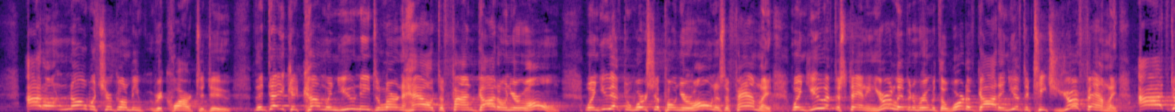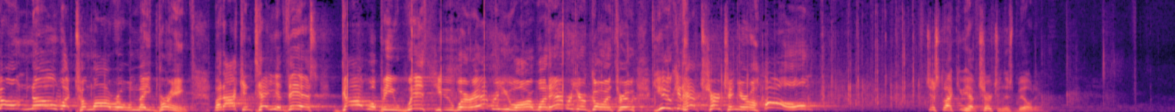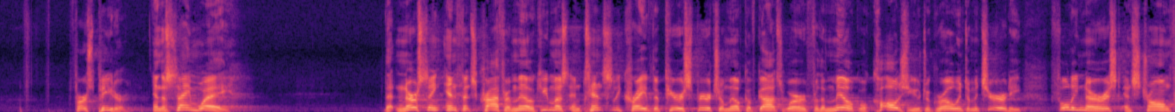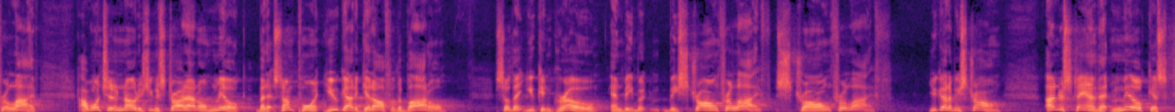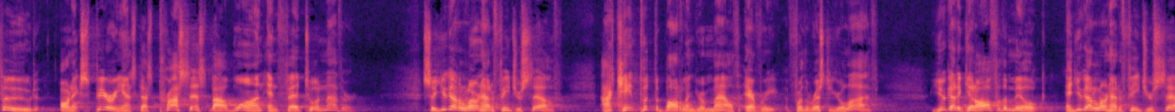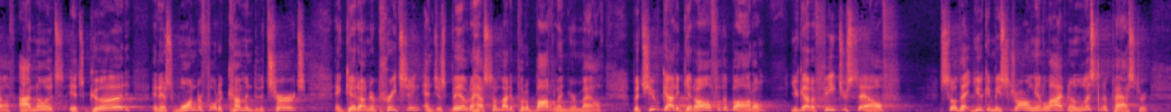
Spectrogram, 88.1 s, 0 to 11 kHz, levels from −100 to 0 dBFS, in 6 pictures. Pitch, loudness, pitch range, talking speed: 220 Hz, -21 LUFS, 195-260 Hz, 195 wpm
